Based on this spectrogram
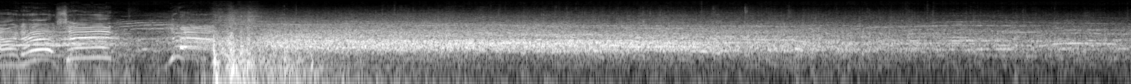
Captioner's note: crowd cheering; bodies thud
